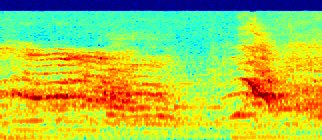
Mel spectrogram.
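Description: Background music with steady held notes, with high voices talking over it, loudest about one and a half seconds in.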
